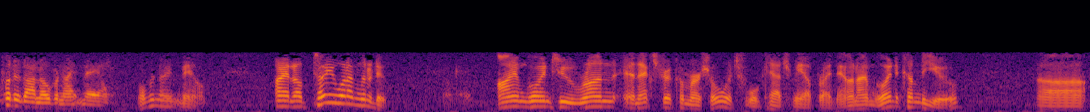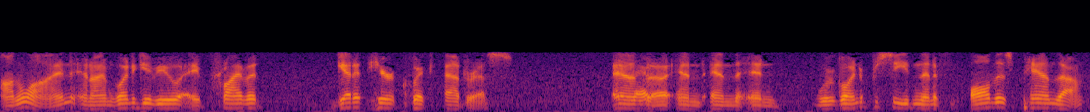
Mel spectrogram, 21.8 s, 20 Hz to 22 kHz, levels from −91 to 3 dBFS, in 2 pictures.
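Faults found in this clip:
No faults heard in the signal path: no dropouts, glitches or level problems anywhere in the clip.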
